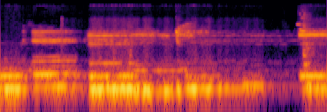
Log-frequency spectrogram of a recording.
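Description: Electric guitar playing a short phrase of chords, with a brief break about half a second in.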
